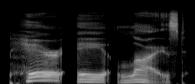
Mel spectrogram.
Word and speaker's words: paralyzed: Paralyzed. Paralyzed. The stress is on the first part, paralyzed.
